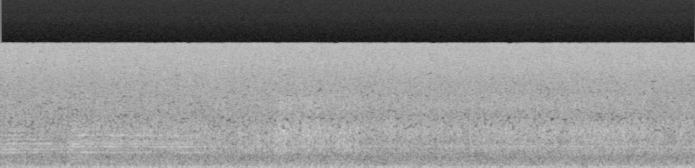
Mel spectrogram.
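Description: Steady hiss and low hum of an old, worn radio transcription recording, with faint sustained tones fading out in the first second.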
